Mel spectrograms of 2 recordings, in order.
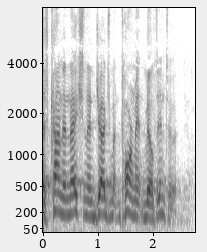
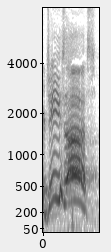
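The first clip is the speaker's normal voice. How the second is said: mild fearful cry; 7 semitones higher than usual. Retold or imitated. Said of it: "cried out in fear".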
